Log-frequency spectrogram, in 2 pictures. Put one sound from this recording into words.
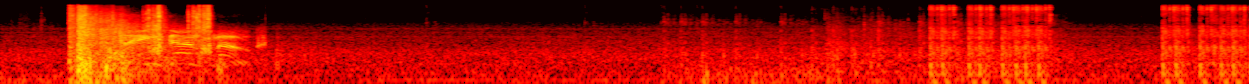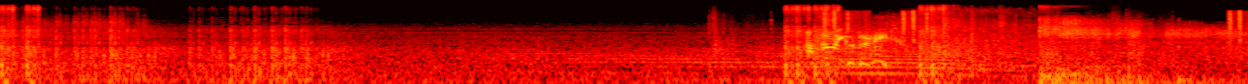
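A sniper rifle scope clicks as it zooms in.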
